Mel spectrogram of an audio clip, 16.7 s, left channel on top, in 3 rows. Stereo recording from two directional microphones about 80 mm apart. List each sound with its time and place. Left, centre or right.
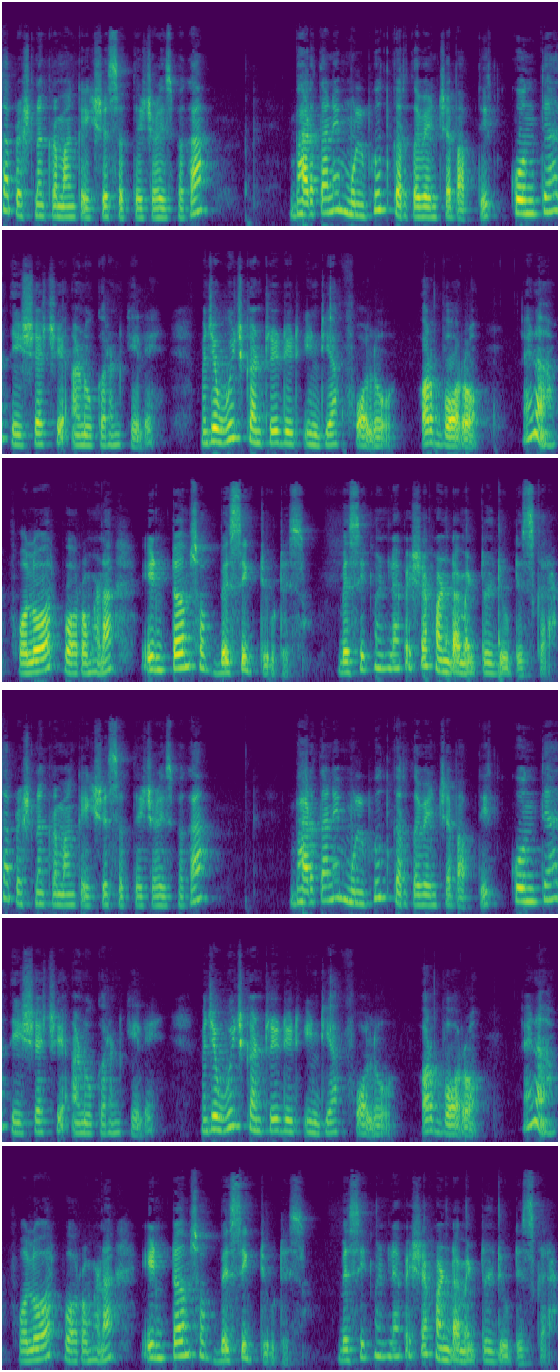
0.0 s a woman's voice: centre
